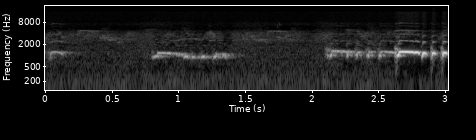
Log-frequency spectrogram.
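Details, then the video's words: Local zebra dove, perkutut, singing, used to prompt lazy caged doves to sing: soft mellow cooing notes, a pause, then a rapid staccato run of ringing, bubbling notes. "Pancingan Burung Perkutut Lokal ampuh untuk mengatasi malas bunyi"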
